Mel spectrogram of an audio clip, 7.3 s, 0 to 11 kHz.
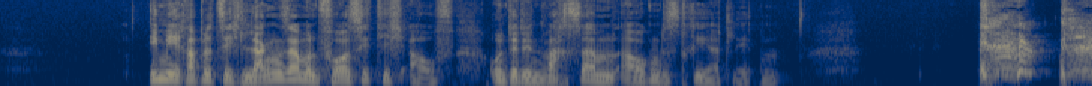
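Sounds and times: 
speech: 0:01.0 - 0:05.3
harsh coughs: 0:06.5 - 0:07.2.

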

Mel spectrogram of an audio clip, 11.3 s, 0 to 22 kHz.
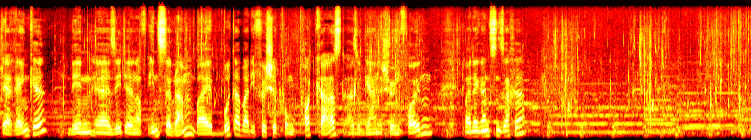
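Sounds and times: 
speech: 0:00.0 - 0:08.4
water splashing as a whitefish is hauled aboard a boat: 0:00.0 - 0:11.2
knocks on a boat: 0:08.1 - 0:11.2.

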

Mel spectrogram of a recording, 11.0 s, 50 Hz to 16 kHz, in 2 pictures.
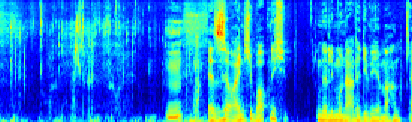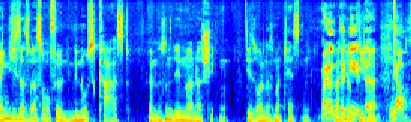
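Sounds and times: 
chewing a berry: 0:00.0 - 0:05.6
speech: 0:02.2 - 0:10.9.

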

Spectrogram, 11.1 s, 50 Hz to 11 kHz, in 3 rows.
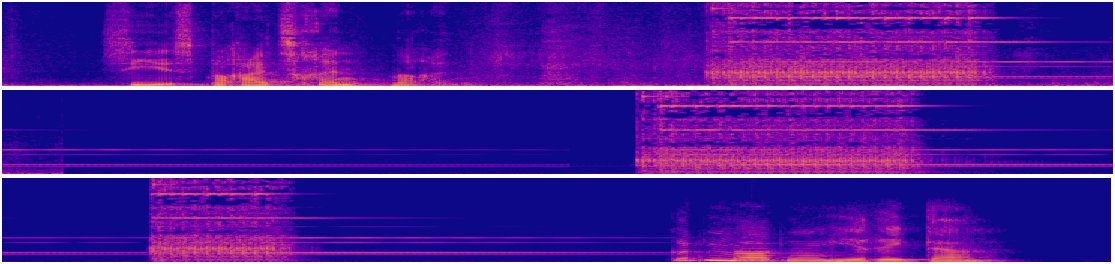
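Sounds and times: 
speech: 0:00.4 - 0:01.9, 0:09.6 - 0:10.8
telephone ringing: 0:02.4 - 0:10.0.

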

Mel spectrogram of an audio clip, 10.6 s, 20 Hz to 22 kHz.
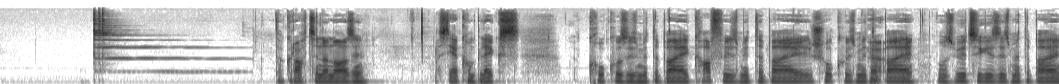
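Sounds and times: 
glasses clinking in a toast: 0:00.9 - 0:02.6
speech: 0:02.8 - 0:03.8, 0:04.4 - 0:10.5.

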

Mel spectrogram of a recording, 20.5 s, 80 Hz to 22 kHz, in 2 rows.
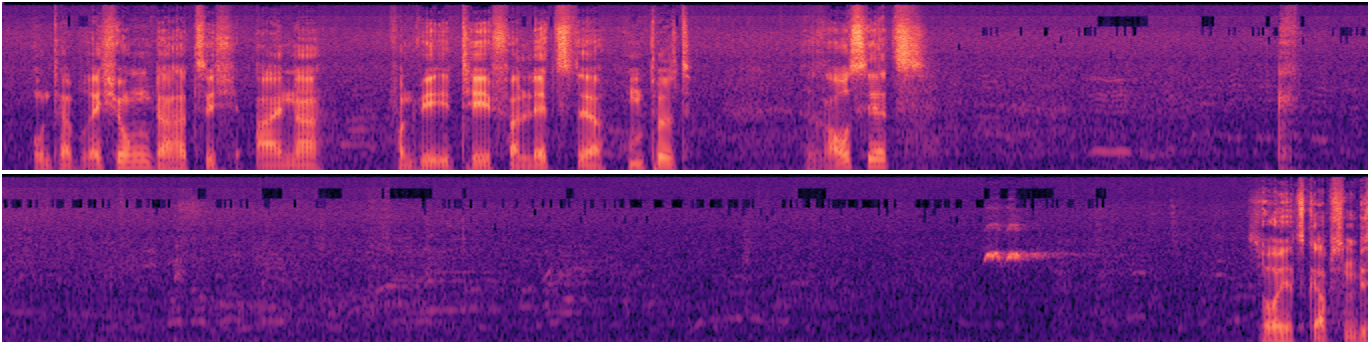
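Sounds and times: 
outdoor background of voices: 0:00.0 - 0:20.4
speech: 0:00.2 - 0:05.2, 0:06.0 - 0:07.0, 0:19.7 - 0:20.4
referee's whistle blown during youth football match: 0:17.6 - 0:18.4.

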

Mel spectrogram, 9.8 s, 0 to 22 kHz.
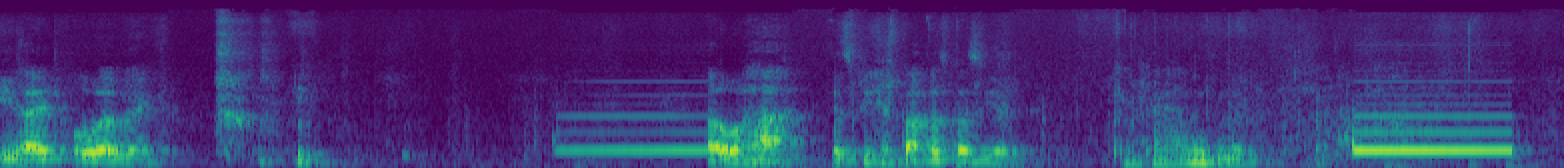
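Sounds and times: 
speech: 0:00.0 - 0:01.1, 0:04.4 - 0:06.4, 0:07.0 - 0:08.6
quiet phone line noise: 0:02.8 - 0:09.7
ringback tone from an outgoing phone call: 0:03.4 - 0:04.6, 0:08.4 - 0:09.6.

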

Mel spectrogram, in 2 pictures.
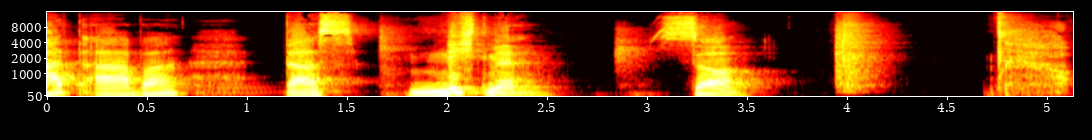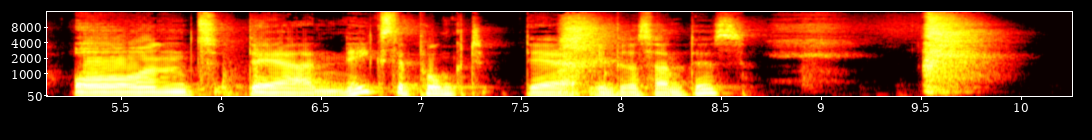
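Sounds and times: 
speech: 0:00.0 - 0:03.6, 0:04.7 - 0:08.7
sneeze: 0:07.7 - 0:08.1, 0:09.0 - 0:10.0.

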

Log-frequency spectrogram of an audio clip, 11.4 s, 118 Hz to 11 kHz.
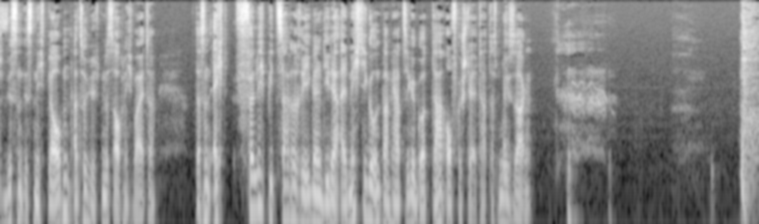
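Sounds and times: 
speech: 0:00.0 - 0:08.8
strained wheezy breaths: 0:02.4 - 0:02.9, 0:10.1 - 0:10.6
person coughing with rough raspy coughs: 0:11.1 - 0:11.3.

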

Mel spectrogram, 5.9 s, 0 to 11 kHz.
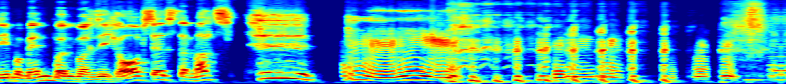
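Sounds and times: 
speech: 0:00.0 - 0:05.8
mouth fart imitation: 0:02.6 - 0:05.8
person giggling: 0:03.4 - 0:05.8.

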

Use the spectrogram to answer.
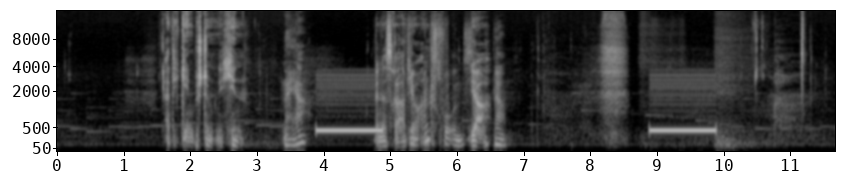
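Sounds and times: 
speech: 0:01.6 - 0:03.8, 0:04.8 - 0:06.8
telephone ringing tone: 0:03.9 - 0:05.0, 0:08.9 - 0:09.9.

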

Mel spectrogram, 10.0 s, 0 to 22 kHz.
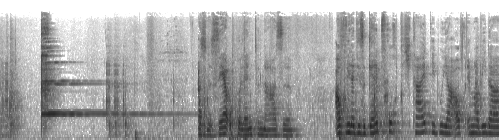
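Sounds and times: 
wine glasses clinking together in a toast: 0:00.8 - 0:03.4
speech: 0:02.2 - 0:03.1, 0:04.0 - 0:06.0, 0:06.7 - 0:09.9.

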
